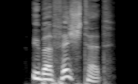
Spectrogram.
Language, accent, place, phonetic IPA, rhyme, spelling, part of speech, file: German, Germany, Berlin, [yːbɐˈfɪʃtət], -ɪʃtət, überfischtet, verb, De-überfischtet.ogg
- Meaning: inflection of überfischen: 1. second-person plural preterite 2. second-person plural subjunctive II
